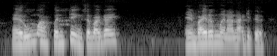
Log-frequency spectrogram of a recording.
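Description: A fairly high-pitched man at a moderate pace with ordinary pitch variation. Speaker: religious teacher and parent panelist. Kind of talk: panel discussion.

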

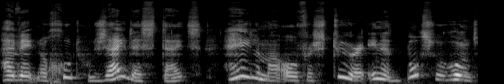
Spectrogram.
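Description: The speaker reads in an unforced reading voice.

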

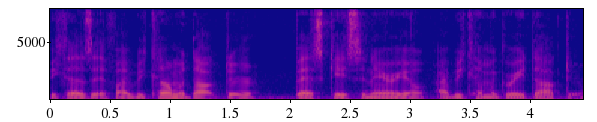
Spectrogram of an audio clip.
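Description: In a normal speaking voice, a man talks at a moderate pace, fairly low in pitch with ordinary pitch variation. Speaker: podcast host. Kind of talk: casual profane rant-style monologue. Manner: rambling, digressive, self-interrupting; blunt, sarcastic, heated, angrily ranting with swearing.

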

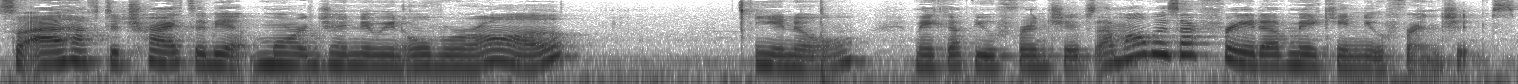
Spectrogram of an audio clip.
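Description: A woman's ordinary speaking voice at medium pitch and a moderate pace, with ordinary pitch variation. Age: 30s. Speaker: podcast host. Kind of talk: casual solo podcast monologue.

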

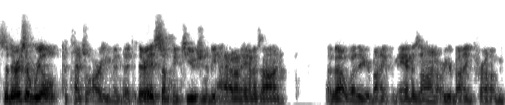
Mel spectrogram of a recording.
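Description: A man's fairly low voice with a New Jersey accent, ordinary pitch variation, and a very fast pace. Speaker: e-commerce lawyer. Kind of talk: interview.

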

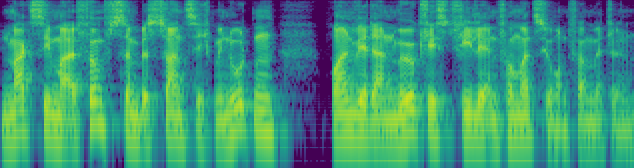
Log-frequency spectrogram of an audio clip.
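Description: A man with an ordinary speaking voice, medium pitch, ordinary pitch variation and a moderate pace on a very clean recording with a silent background. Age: 40s. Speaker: politician and podcast host. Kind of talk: casual interview.

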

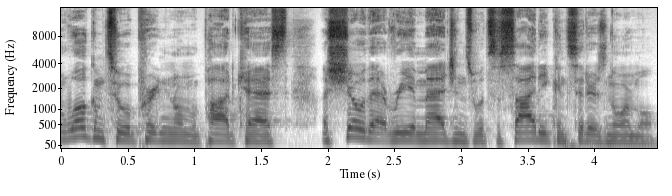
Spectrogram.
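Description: A man with a fairly high pitch talks at a very fast pace with hardly any pauses. His loudness stays very even. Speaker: podcast host. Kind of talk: casual interview.

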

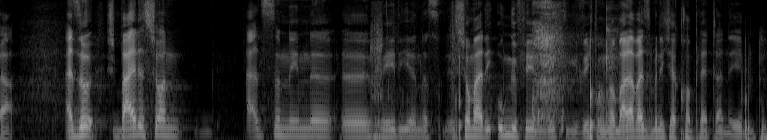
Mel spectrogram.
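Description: Fairly quick and fairly high pitched, a man speaks in a bright, sharp tone with ordinary pitch variation. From North Rhine-Westphalia. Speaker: podcast host. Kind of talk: casual chat.

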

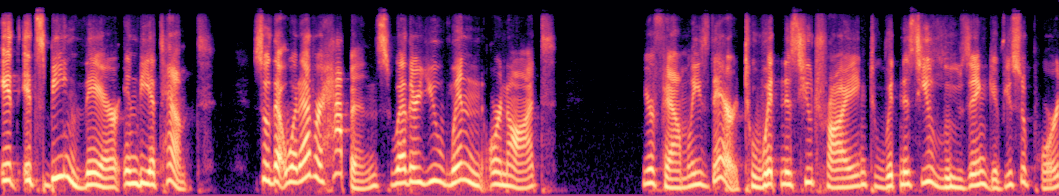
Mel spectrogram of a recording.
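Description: Over a quiet background, a woman's voice swings very widely in pitch at a fairly slow pace, the sound dry and close with no echo. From Philippines. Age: 40s. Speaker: radio host. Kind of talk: casual chat.

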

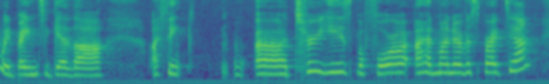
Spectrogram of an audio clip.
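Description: With an Australian accent, a woman speaks at a fairly slow pace in a high pitch with ordinary variation. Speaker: writer and mental health advocate. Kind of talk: interview.

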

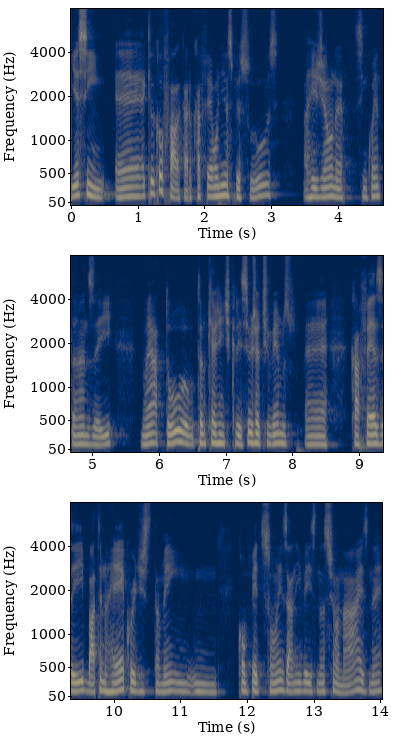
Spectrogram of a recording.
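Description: A man speaks at a moderate pace with a dark, mellow tone and medium pitch. His intonation is monotone and flat, over a quiet background. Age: 20s. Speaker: barista and café manager. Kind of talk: casual chat with brewing demonstration. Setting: studio.

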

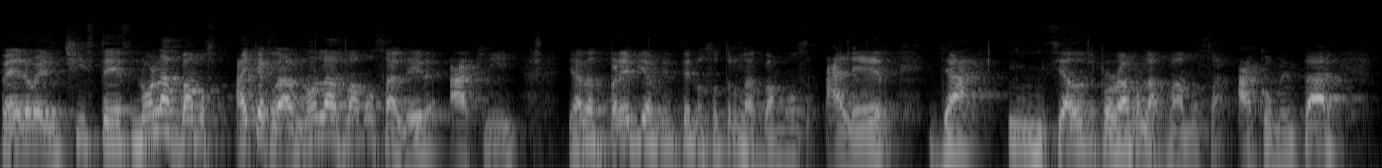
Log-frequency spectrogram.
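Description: A man speaks at a moderate pace with a high pitch and ordinary pitch variation. Noticeable background noise and audible room echo surround him. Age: 30s. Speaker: podcast host. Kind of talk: casual chat.

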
